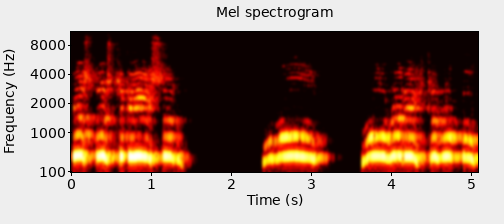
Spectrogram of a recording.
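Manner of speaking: very high-pitched character voice. Voicing Dangerous Dave replying to Mr. Geeson, in a very high-pitched Dangerous Dave voice. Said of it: "He's got a very high pitched voice".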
